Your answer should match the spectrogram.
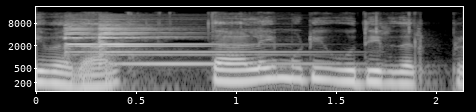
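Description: Bell chime sound effect of an on-screen subscribe-button animation: a ringing tone that starts just after the opening and fades out over about a second and a half.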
